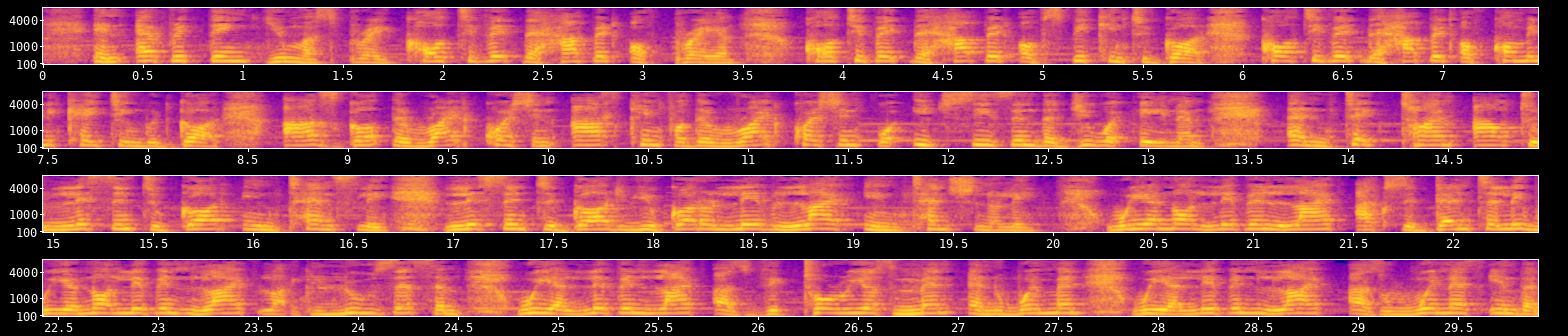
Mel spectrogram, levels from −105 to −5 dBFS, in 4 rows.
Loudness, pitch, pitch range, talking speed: -15 LUFS, 225 Hz, 195-235 Hz, 185 wpm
